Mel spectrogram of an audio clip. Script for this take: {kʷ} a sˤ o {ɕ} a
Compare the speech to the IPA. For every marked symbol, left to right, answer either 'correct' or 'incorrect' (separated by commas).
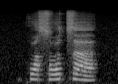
correct, incorrect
